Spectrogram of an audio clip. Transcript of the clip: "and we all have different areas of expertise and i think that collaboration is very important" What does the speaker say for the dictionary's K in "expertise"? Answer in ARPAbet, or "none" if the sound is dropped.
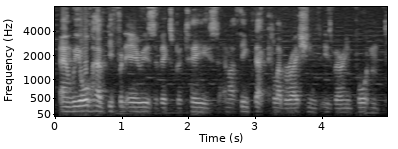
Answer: K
